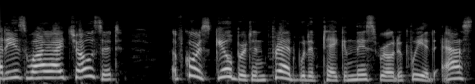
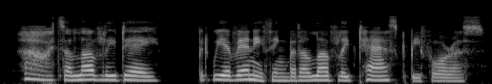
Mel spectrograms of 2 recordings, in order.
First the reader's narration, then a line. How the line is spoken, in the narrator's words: sighed Diana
